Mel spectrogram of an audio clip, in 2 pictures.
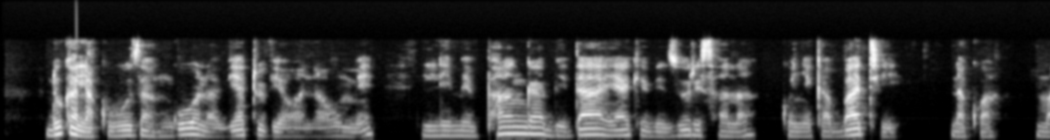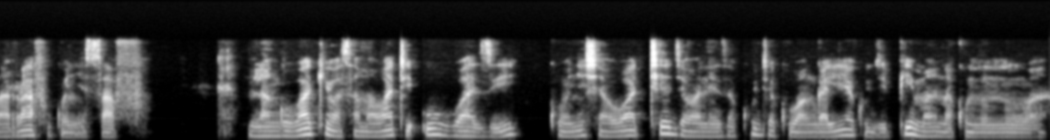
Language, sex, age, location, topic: Swahili, male, 25-35, Nairobi, finance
